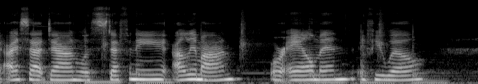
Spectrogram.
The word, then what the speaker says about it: Aleman: Now, do you pronounce it Aleman or Aleman? It's Aleman.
